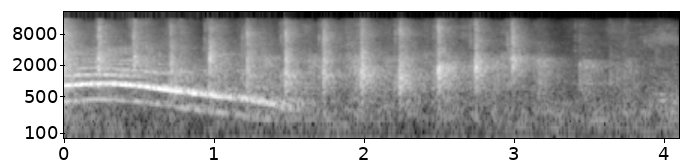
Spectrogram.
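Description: Audience clapping, about four claps a second, fading out after about three seconds, with one long cry from a voice at the start that falls in pitch.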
